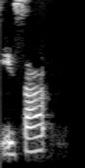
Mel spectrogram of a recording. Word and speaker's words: Aesop: Aesop, which started as an Australian hair care, like salon hair care brand. – You know it's pronounced Aesop?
